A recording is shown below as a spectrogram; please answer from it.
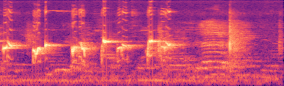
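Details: Yellow-vented bulbul competition-style song: a few quick, liquid whistled notes, each slurred downward, followed by softer, scratchy chatter fading out.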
